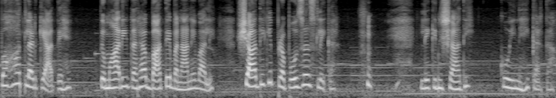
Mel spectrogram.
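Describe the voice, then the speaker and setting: A woman plays a young dancing girl in a cartoon tale, guarded and a little world-weary. Her voice sits at a middle pitch, with faint music behind it. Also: a little slow, natural voice. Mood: skeptical, wry. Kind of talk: cartoon moral-story voice acting. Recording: background music under the voice.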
